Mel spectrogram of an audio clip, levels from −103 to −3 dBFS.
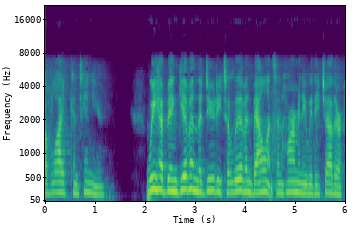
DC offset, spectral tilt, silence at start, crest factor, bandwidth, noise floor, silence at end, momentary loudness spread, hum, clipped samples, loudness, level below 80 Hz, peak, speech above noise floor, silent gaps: under 0.1%; -5.5 dB/octave; 0 s; 16 dB; 7.6 kHz; -66 dBFS; 0.05 s; 10 LU; none; under 0.1%; -24 LUFS; -52 dBFS; -8 dBFS; 42 dB; none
